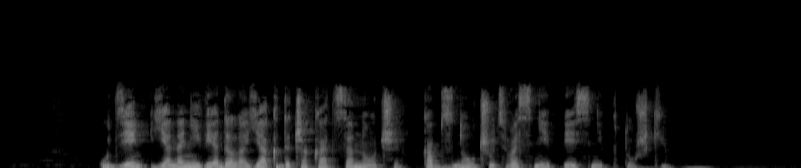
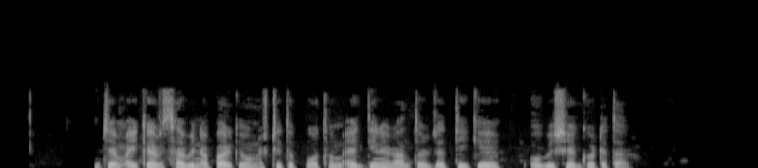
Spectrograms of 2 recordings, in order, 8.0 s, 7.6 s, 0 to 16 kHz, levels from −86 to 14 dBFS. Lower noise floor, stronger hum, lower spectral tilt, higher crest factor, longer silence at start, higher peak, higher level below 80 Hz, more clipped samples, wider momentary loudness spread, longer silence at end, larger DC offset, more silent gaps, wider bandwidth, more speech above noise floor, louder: first, -83 dBFS vs -67 dBFS; neither; about the same, -5 dB/octave vs -5.5 dB/octave; about the same, 20 dB vs 18 dB; about the same, 1 s vs 0.95 s; second, -18 dBFS vs -6 dBFS; about the same, -68 dBFS vs -64 dBFS; neither; first, 13 LU vs 7 LU; second, 0.95 s vs 1.3 s; neither; neither; about the same, 8.2 kHz vs 7.8 kHz; about the same, 47 dB vs 45 dB; second, -36 LUFS vs -23 LUFS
